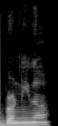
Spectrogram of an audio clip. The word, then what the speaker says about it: Bernina: It's Bernina. Hey Google, Bernina sewing machine. Yeah. Bernina. That's the sewing machine my mom has, and my grandma has a Bernina as well.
